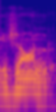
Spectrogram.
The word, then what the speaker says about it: genre: sonets as a poetic genre g n r genre that is the right pronunciation for the word g e n r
